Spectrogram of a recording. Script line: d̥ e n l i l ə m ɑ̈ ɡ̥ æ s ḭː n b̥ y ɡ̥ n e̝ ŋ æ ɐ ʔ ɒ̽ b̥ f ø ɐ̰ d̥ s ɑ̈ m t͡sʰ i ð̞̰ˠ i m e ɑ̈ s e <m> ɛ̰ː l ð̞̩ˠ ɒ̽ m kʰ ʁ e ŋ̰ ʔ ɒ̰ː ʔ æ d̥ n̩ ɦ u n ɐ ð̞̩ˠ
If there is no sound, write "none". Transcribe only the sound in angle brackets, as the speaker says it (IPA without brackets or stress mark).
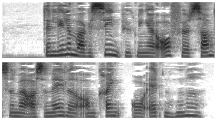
n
